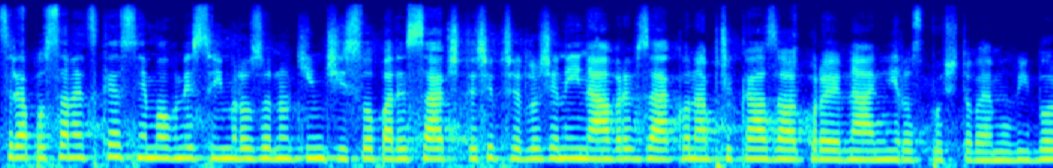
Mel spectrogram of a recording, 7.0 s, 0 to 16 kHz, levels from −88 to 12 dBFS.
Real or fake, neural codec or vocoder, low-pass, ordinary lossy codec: fake; autoencoder, 48 kHz, 32 numbers a frame, DAC-VAE, trained on Japanese speech; 14.4 kHz; AAC, 64 kbps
